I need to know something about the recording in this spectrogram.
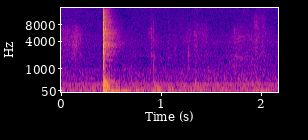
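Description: The plastic rocker actuator of a Carling rocker switch snapping off the switch body with one sharp click, about half a second in.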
